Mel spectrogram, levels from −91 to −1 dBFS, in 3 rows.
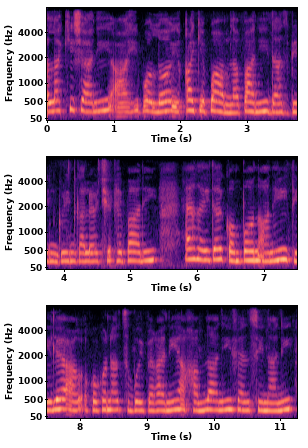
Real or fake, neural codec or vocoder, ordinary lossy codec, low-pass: real; none; none; 7.2 kHz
